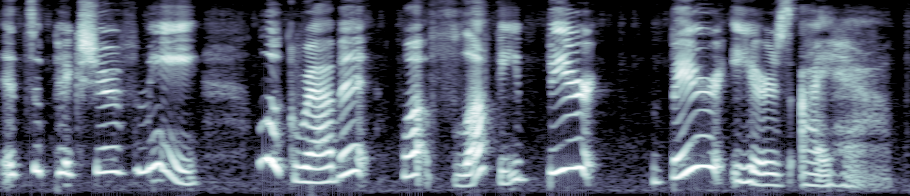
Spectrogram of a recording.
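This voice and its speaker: Very slowly, a woman puts on a high-pitched character voice. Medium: read story.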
